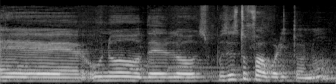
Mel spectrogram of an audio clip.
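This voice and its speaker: Over music in the background and audible room echo, a woman speaks at a fairly low pitch. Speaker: internet radio host. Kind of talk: radio interview.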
